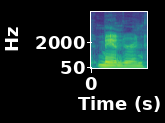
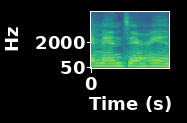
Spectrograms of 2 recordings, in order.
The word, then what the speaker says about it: Mandarin: where you refuse to pronounce the word Mandarin correctly. – And because, I still say Mandarian.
